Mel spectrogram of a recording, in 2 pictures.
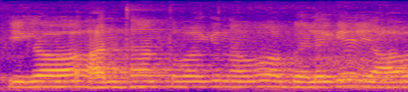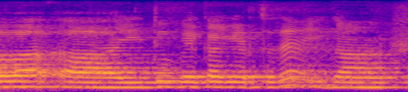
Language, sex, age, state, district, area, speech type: Kannada, male, 18-30, Karnataka, Hassan, rural, spontaneous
